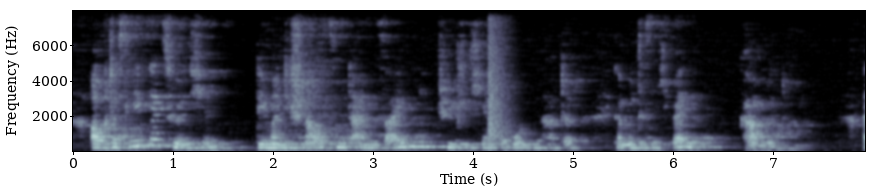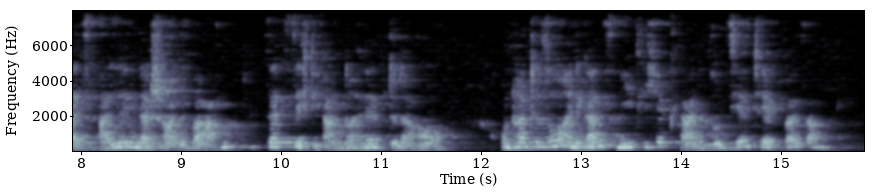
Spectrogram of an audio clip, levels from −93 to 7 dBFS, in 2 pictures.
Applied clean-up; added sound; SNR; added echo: classical method WPE with log-MMSE.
